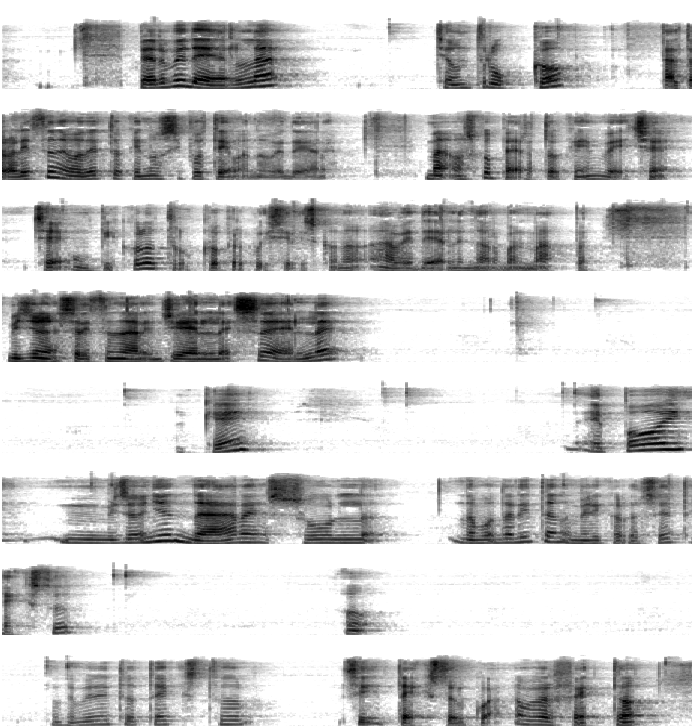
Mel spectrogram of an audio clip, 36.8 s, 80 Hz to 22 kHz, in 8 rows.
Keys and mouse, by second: 20.8-23.4 drag, 24.5 click, 28.2 click, 33.4-35.2 middle drag.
